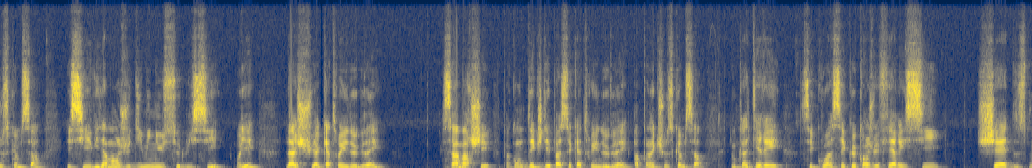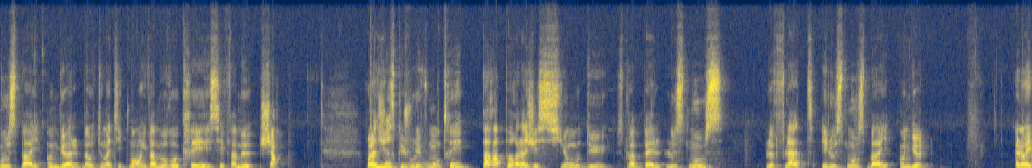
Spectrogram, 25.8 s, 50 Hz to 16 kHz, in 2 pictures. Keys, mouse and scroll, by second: 0.6-9.6 drag, 10.7 click, 11.4-13.4 right drag, 14.0 Tab, 14.6 middle click, 17.2 middle click, 18.3 shift+middle click, 19.3 middle click, 20.5 Tab, 24.8 middle drag.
